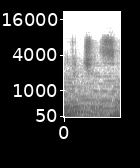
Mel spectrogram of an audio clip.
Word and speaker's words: liches: Lots of power liches, as I've found out. That's how you pronounce that word.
